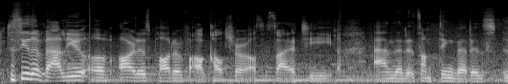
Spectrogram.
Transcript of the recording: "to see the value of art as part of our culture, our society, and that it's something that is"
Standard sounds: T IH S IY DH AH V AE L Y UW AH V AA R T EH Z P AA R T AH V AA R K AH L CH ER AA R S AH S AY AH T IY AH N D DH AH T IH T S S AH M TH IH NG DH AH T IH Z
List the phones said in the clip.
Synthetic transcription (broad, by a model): T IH S IY DH AH V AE L Y UW AH V AA R T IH S P AA R T AH V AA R K AH L CH ER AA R S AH S AY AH T IY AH N DH AH T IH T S S AH M TH IH NG DH AH T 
